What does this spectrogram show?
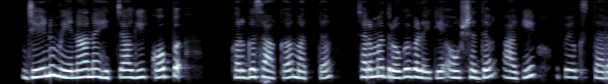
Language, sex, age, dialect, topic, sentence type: Kannada, female, 18-24, Dharwad Kannada, agriculture, statement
